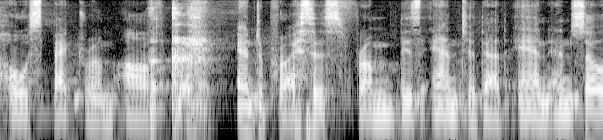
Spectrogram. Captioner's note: laughs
